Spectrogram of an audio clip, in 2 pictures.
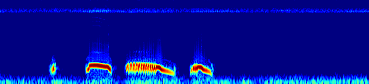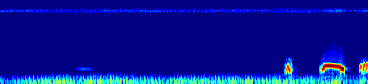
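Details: Spotted dove cooing, used as a lure for birds: a phrase of soft, low coos with a drawn-out falling middle note, a pause of several seconds, then the phrase starts again. A steady faint hum runs underneath.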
